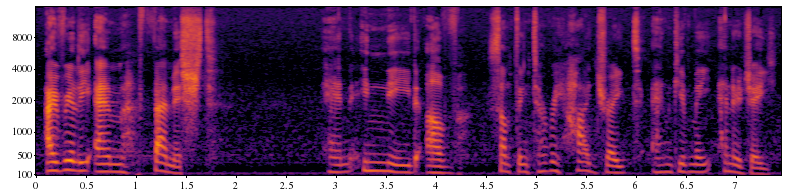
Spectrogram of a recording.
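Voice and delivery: lightly voiced mock British player asking for tea; posh British footballer.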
